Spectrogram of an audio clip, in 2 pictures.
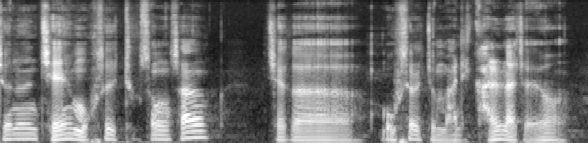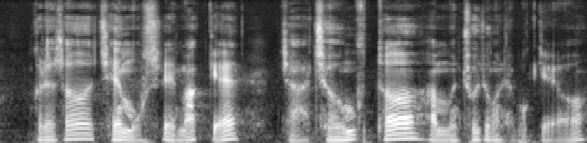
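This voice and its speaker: A man's very deep, low voice, dark and mellow and somewhat breathy, with lively intonation at a moderate pace in a very clean recording with a silent background. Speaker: video editing tutorial youtuber. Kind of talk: tutorial. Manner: casual, conversational.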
